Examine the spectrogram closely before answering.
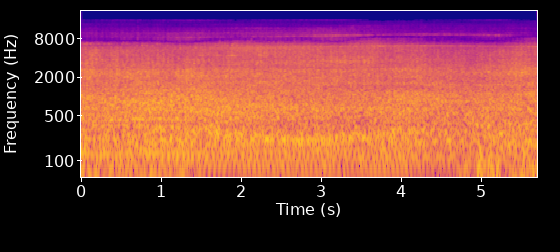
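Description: A diesel locomotive rumbles loudly past at close range.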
